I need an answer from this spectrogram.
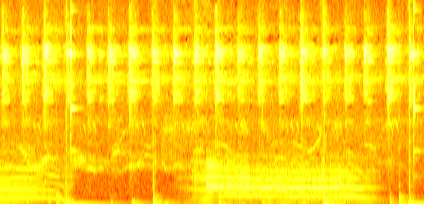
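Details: Village cows eating and hungry: a deep, drawn-out moo that slides downward and ends, then a second, rougher moo with rich overtones. Steady low humming and sharp knocking sounds continue in the background.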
